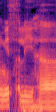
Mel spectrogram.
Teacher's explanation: Mad thi'i panjangnya dua harakat atau kira-kira dua ketukan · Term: Mad Thobi'i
